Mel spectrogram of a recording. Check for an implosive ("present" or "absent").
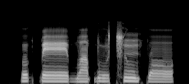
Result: present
